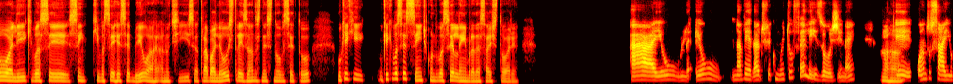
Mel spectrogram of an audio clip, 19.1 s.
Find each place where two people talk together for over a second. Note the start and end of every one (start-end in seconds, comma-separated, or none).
none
